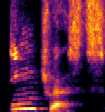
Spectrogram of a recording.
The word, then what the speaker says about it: interests: dos grupos da imersão muito comumente em inglês a sílaba tônica mais forte É no início da palavra que é o caso aqui interests interests olha como é que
